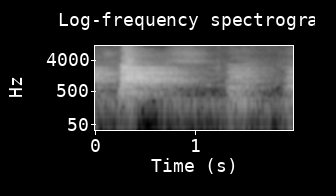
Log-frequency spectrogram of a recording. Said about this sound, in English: Ignore the dog. Please ignore the dog.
